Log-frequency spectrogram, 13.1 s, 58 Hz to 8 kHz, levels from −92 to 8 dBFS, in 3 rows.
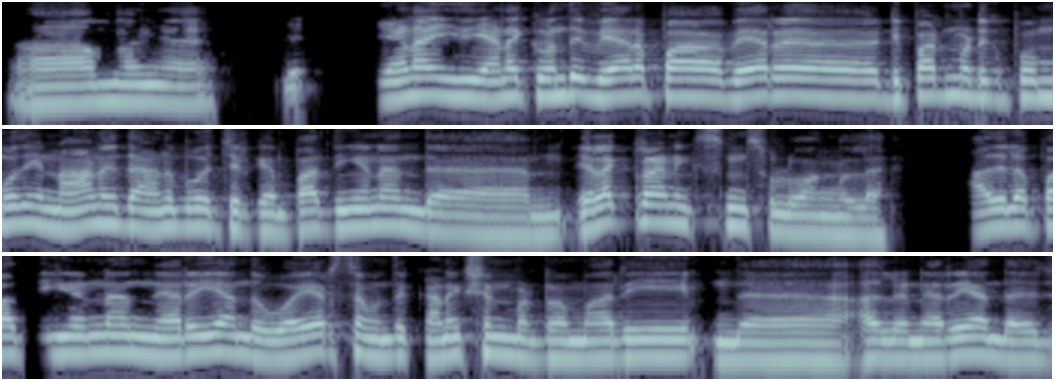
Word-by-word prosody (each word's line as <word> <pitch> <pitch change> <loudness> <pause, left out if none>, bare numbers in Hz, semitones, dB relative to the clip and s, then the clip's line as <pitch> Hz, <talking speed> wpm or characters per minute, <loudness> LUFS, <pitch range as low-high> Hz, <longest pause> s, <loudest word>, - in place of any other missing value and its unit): ஆமாங்க. 145 +1 0 0.5
எ - - -13 0.4
ஏன்னா 190 +3 +4
இது 180 - +1
எனக்கு 185 +1 +1
வந்து 195 +1 +2
வேற 185 +1 +3
ப - - +6 0.3
வேற 190 +2 +3 0.5
டிபார்ட்மென்ட்க்கு 185 -2 -1
போம்போது 180 +1 +1
நானும் 175 +4 +2
இத 170 - 0
அனுபவிச்சிருக்கேன். 150 -5 -2
பாத்தீங்கனா 160 +3 0
இந்த 145 -3 0 0.6
எலக்ட்ரானிக்ஸ்னு 185 -3 0
சொல்வாங்கல்ல. 125 -4 -2 0.4
அதில 160 +3 +2
பார்த்தீங்கனா 160 +1 0 0.2
நிறைய 160 +3 +2
அந்த 150 -4 0
ஒயர்ஸ 170 +3 0
வந்து 150 +1 -1
கனெக்ஷன் 155 +2 0
பண்ணுகிற 135 -1 -1
மாரி 140 +1 0 0.3
இந்த 125 0 +1 0.5
அதில 135 0 0
நிறைய 150 +3 +1
அந்த 135 -2 +1
160 Hz, 140 wpm, -23 LUFS, 140-175 Hz, 0.6 s, ப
